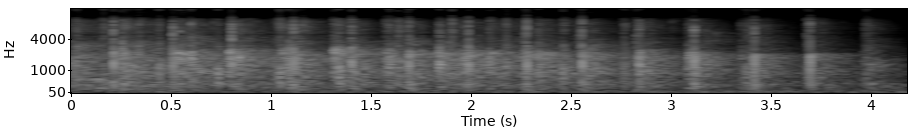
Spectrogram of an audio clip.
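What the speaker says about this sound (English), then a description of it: "So can we give her a hand clap in her absence?" An audience at a credit union awards ceremony claps its hands in a lively, uneven patter, with individual sharp claps standing out from the crowd throughout.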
